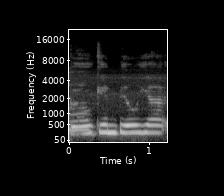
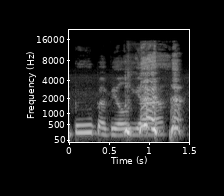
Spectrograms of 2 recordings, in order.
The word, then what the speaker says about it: bougainvillea: Bougainvillea. It's not boobavillea.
